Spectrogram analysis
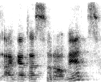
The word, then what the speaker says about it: Agata: yeah as you said my name is agata that's how you pronounce it with my my polish words so um i am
